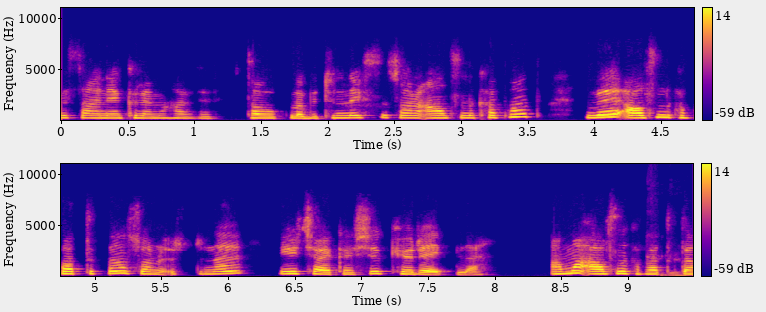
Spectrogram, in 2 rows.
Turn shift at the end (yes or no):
no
